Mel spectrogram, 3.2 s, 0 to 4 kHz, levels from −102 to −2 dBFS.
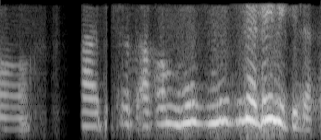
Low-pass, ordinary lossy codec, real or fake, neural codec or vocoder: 3.6 kHz; AAC, 16 kbps; fake; vocoder, 24 kHz, 100 mel bands, Vocos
